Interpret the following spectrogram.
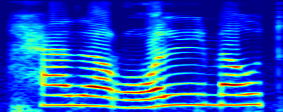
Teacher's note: اور را کو موٹا پڑھیں گے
